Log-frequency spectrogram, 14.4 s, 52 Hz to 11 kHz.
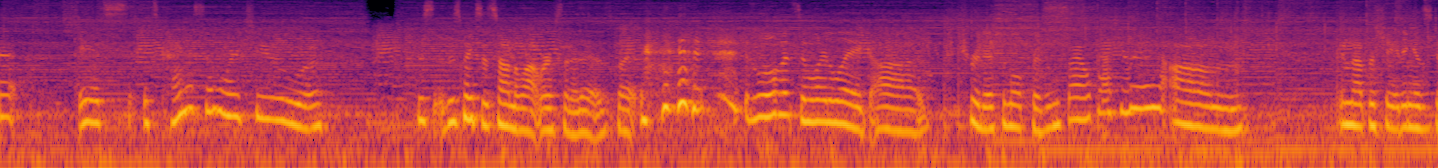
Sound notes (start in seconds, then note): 6.3 laughing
